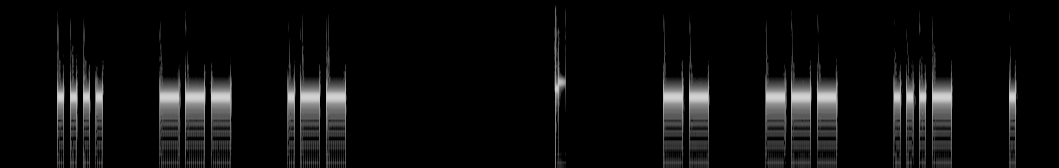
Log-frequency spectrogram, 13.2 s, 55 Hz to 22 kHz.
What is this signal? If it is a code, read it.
Morse code, heard as a keyed tone, about 15 wpm, spaced as for 9 wpm, 700 Hz. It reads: HOW MOVE
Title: 3x Character Spacing - Top 200 Words - 15wpm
